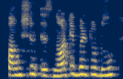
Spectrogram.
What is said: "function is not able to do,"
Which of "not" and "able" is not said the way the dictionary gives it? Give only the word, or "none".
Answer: none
